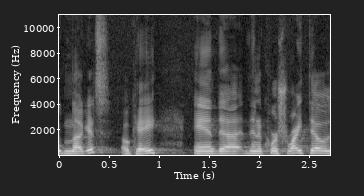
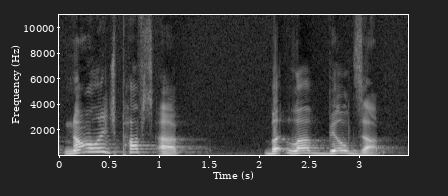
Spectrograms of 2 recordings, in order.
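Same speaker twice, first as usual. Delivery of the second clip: slow scripture quote; 3 semitones lower, much slower than usual. Acted. Quoting scripture slowly.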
